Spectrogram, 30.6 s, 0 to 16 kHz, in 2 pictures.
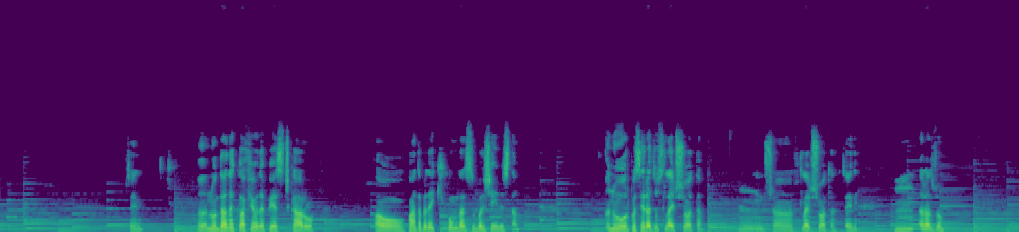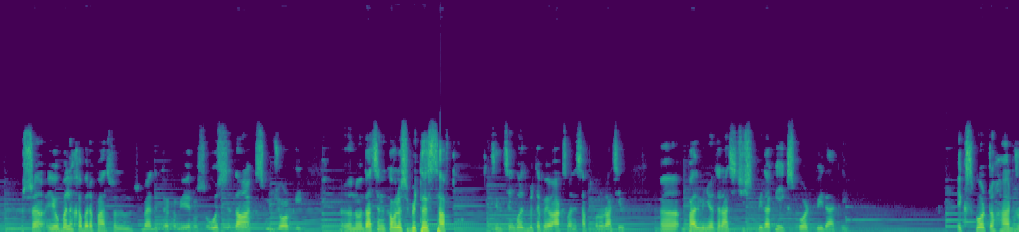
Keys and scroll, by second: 0.0 ctrl+z.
